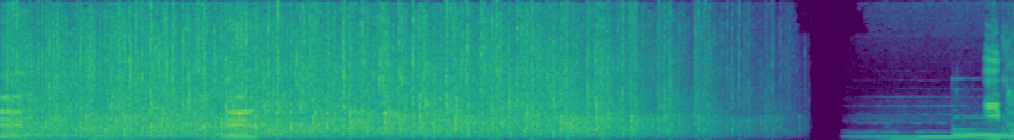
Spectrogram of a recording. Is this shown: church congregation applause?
yes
